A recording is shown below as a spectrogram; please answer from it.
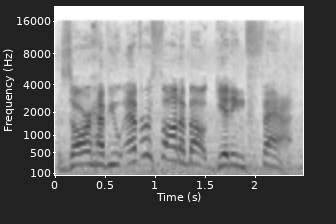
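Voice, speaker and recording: A man's voice: very high voice, big pitch swings, moderate pace, noisy background. A man in his thirties giving casual live commentary as he streams a video game, close on the mic. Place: small room indoors. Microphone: close microphone on a stand.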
